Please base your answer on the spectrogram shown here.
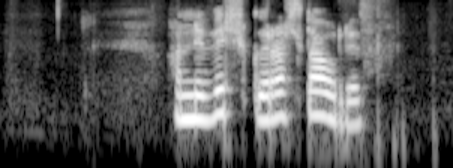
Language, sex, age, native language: Icelandic, female, 9, Icelandic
